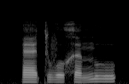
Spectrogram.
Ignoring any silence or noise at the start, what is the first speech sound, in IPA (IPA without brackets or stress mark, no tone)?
æ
